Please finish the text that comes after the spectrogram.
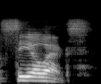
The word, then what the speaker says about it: Cox: So it's spelled COX and it's pronounced Cox.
